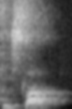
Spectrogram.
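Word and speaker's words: Heslop: had Gavin I Gavin I think it's pronounced he slop right and you have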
